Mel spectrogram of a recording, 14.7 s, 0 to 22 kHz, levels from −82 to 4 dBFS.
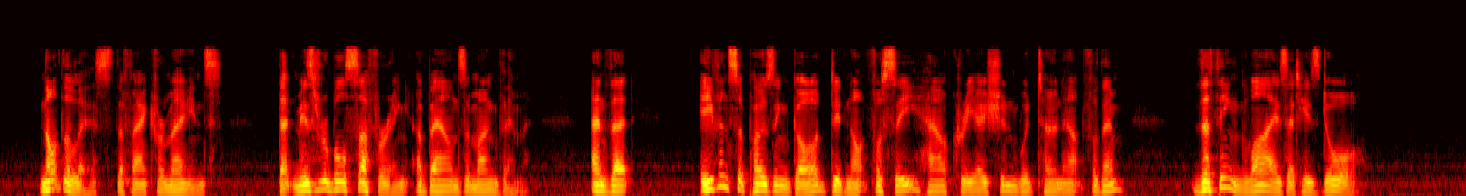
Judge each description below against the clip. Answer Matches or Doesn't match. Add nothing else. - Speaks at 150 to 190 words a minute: Doesn't match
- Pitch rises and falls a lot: Doesn't match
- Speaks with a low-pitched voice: Matches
